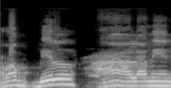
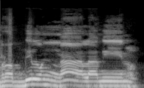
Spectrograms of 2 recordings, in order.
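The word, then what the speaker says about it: رب العالمين: Fauqal ba Rabbil alamin. Jangan Rabbil ngalamin. Nah, Rabbil alamin. itu makhrajnya salah. Rabbil alamin. Rabbil alamin. Iya. Rob gini dulu, Rob. Itu tekan dulu, Rabbil alamin. Jadi bacanya harus tegas itu.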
